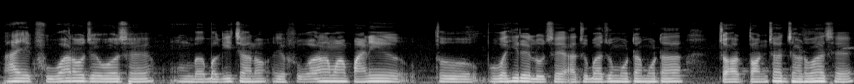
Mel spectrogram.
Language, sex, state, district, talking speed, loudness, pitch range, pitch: Gujarati, male, Gujarat, Valsad, 145 wpm, -16 LUFS, 125-135 Hz, 130 Hz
